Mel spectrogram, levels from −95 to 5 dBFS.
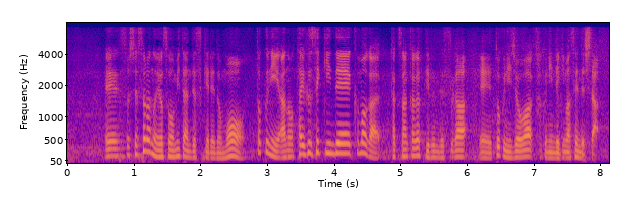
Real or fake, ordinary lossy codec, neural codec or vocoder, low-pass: fake; MP3, 64 kbps; codec, 24 kHz, 0.9 kbps, DualCodec; 7.2 kHz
